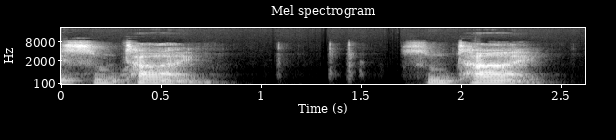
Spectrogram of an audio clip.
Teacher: When I say some, it's so obvious that I'm speaking because the vibration's here, but it's also so obvious that it's unstressed.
